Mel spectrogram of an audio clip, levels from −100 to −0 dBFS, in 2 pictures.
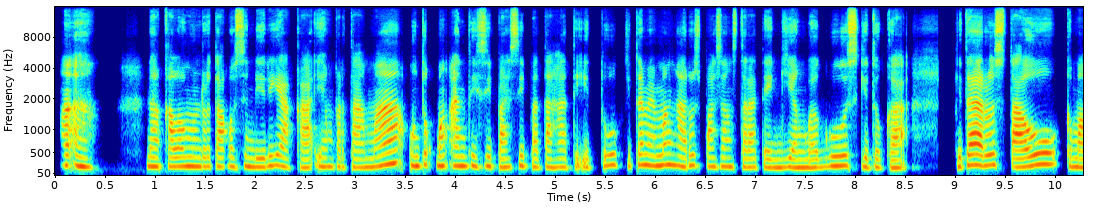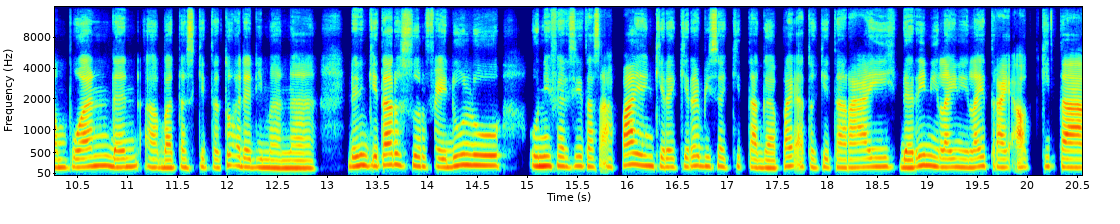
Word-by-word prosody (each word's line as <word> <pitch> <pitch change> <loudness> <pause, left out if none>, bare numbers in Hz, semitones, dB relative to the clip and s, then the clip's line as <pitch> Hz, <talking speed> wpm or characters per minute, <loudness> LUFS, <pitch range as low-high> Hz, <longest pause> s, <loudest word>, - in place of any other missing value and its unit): Heeh. 220 -3 +3 0.6
Nah 195 - +2
kalau 195 0 +1
menurut 195 -1 -1
aku 195 +1 -2
sendiri 190 +3 -1
ya 195 -3 -1
Kak, 175 +3 -3
yang 190 -1 -4
pertama, 190 +8 +2
untuk 215 +2 -2
mengantisipasi 205 -2 -1
patah 185 -2 -4 0.2
hati 175 - -8
itu, 225 +6 -6
kita 225 +2 -2
memang 225 +1 +1
harus 210 +2 -2
pasang 195 -1 -4
strategi 180 -1 -3
yang 175 -1 0
bagus 200 +5 +1
gitu 190 -3 -4
Kak. 165 0 -1 0.4
Kita 225 +4 +5
harus 225 +1 +2
tau 230 +7 +4
kemampuan 185 +2 +1
dan, 185 +3 0
eee, 180 -2 -2
batas 170 0 0
kita 180 -2 -7
tuh 220 +6 -5
ada 185 - +1
di 175 0 -2
mana. 165 -1 +1 0.3
Dan 210 +2 +2
kita 225 +3 +4
harus 225 -3 0
survei 195 -3 -1
dulu, 220 +1 +4 0.3
universitas 205 -2 +1
apa 220 +7 +4
yang 225 -3 +1
kira-kira 190 +2 -2
bisa 200 -1 -1
kita 180 -2 -4
gapai 170 +5 0
atau 180 -6 -5
kita 175 0 -3
raih, 185 +2 0
dari 175 +5 +2
nilai-nilai 185 -1 +1
try 180 -3 0
out 180 - -1
kita. 185 -3 +4
195 Hz, 165 wpm, -24 LUFS, 180-210 Hz, 0.6 s, Kita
